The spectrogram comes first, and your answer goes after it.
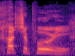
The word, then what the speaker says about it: khachapuri: New York I'm actually really excited so he's pronounced kuchupudi it's a Georgian cuisine the country not state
